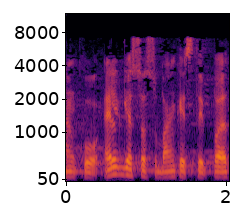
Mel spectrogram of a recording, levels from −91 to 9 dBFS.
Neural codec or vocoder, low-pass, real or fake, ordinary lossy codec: none; 7.2 kHz; real; MP3, 32 kbps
